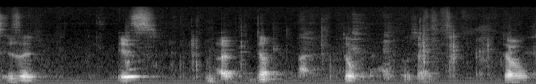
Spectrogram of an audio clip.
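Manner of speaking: faltering, stuck on the word; choked up. Real, not acted. Commissioner losing his words before the audience, choked up. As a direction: stumble and break off, voice dropping away. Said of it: "I'm kinda choked up there".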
